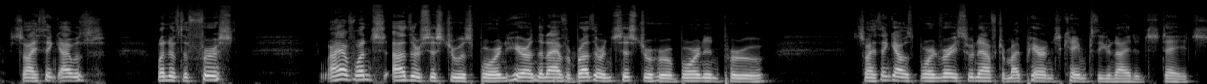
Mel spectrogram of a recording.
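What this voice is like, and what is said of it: Foreign accent from immigrant parents. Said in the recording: “influenced your accent at all? ... Oh, yes. I think I got the accent from my parents.”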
